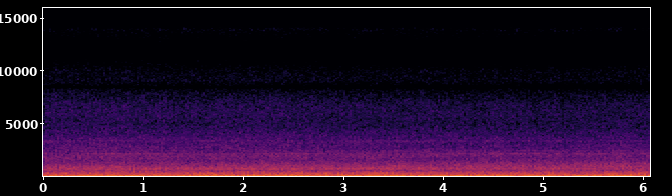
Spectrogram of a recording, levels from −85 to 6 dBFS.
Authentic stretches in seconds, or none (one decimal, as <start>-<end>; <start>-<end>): 0.0-3.6; 4.5-6.1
